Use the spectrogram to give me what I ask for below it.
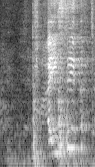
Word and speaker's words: phthisis: It's so absurd Madam, even more confusing is the word phthisis P, H, T, H, I, S, I, S What’s the point of having those silent P and H before the word?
